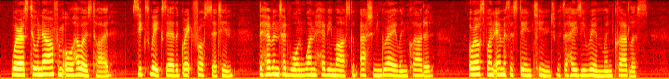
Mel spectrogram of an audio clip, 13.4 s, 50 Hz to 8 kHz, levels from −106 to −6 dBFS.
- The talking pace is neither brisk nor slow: Yes, average, 165 wpm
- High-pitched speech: Yes, high, 210 Hz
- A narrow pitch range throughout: Yes, narrow, 2.3 semitones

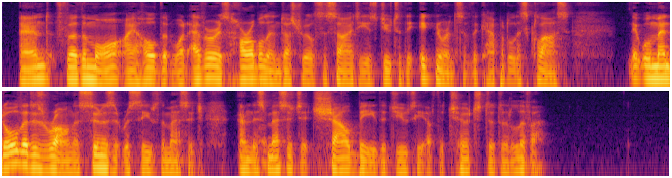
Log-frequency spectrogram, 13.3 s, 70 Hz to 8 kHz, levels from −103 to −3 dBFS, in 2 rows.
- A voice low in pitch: Yes, very low, 95 Hz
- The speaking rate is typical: No, fast, 210 wpm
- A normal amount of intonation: Yes, average, 3.7 semitones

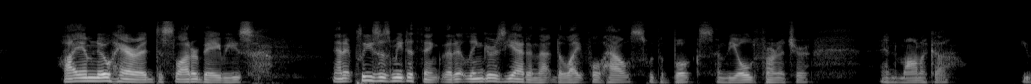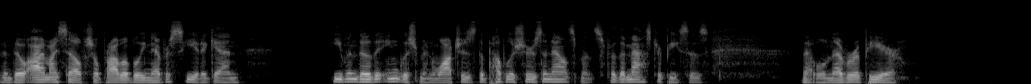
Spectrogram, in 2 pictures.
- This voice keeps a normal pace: Yes, average, 165 wpm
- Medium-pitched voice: No, low, 110 Hz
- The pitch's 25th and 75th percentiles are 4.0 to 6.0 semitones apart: No, average, 3.1 semitones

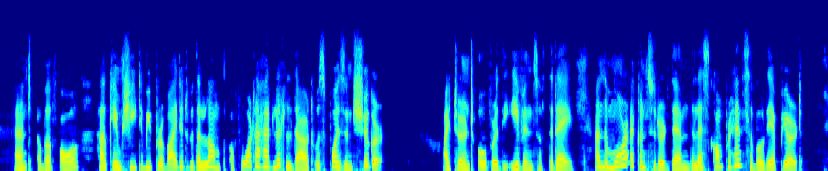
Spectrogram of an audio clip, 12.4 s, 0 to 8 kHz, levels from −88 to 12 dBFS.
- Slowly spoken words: No, average, 195 wpm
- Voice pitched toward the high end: Yes, high, 205 Hz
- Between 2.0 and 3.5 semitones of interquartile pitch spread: No, average, 5.3 semitones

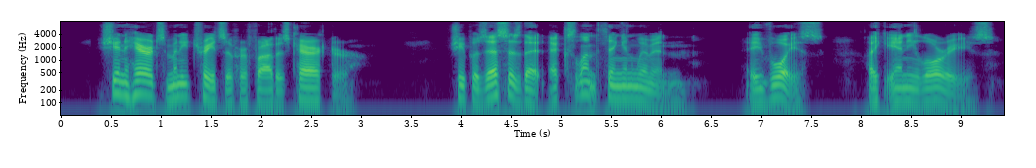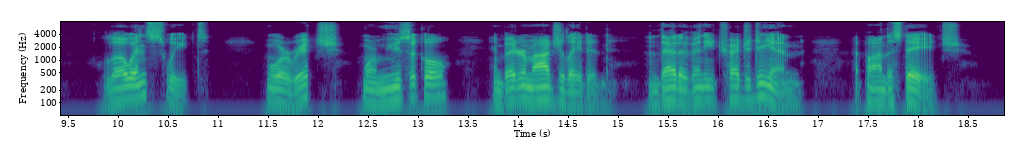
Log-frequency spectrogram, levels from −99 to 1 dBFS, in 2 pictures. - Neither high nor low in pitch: No, low, 115 Hz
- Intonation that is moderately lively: Yes, average, 3.4 semitones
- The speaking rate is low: Yes, slow, 120 wpm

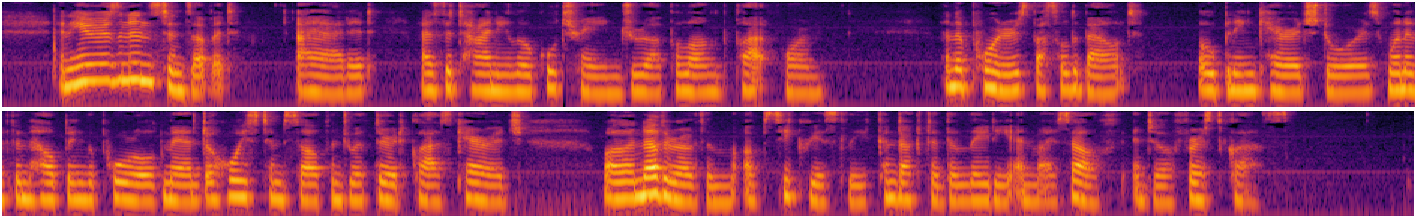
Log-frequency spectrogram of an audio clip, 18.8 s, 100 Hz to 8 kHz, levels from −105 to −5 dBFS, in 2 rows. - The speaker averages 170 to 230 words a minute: Yes, average, 180 wpm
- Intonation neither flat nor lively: No, narrow, 2.0 semitones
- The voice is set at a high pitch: Yes, high, 195 Hz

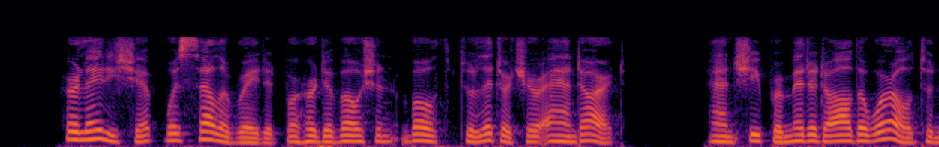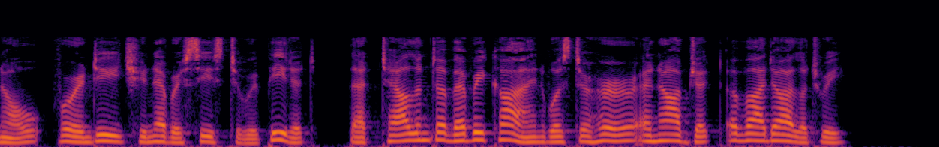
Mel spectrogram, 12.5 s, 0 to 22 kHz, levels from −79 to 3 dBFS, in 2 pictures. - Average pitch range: Yes, average, 3.8 semitones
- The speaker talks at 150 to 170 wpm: No, average, 190 wpm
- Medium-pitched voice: Yes, medium, 160 Hz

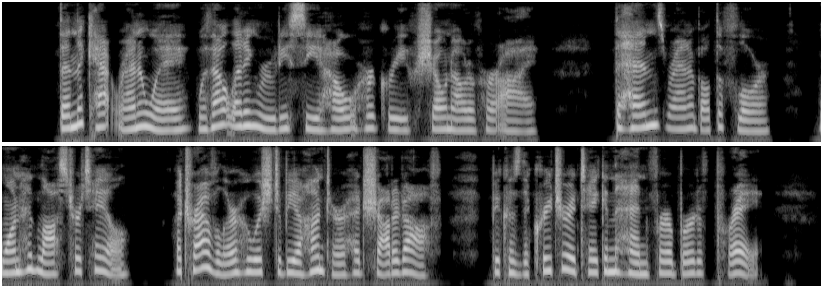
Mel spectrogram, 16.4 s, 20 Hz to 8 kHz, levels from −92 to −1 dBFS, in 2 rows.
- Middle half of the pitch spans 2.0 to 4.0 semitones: Yes, average, 3.1 semitones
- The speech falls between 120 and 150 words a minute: No, average, 190 wpm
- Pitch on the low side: No, high, 215 Hz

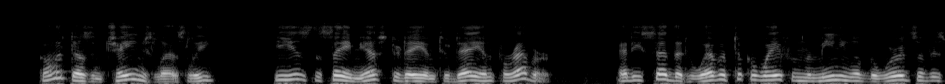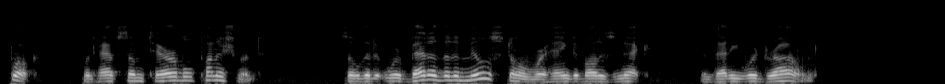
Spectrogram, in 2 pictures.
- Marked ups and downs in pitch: Yes, wide, 5.8 semitones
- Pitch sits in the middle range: Yes, medium, 165 Hz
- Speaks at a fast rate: No, average, 170 wpm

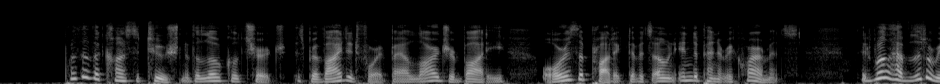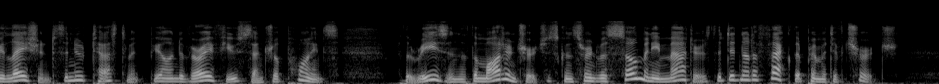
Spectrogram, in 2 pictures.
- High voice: No, medium, 160 Hz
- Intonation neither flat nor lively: No, wide, 6.6 semitones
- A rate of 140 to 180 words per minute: No, average, 190 wpm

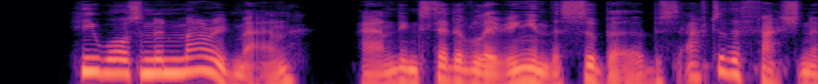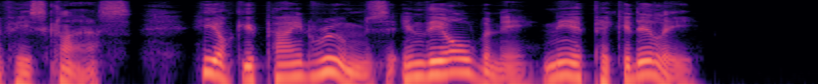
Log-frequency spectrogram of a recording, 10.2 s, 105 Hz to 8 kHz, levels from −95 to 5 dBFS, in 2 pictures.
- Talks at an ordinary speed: Yes, average, 155 wpm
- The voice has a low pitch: Yes, low, 125 Hz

